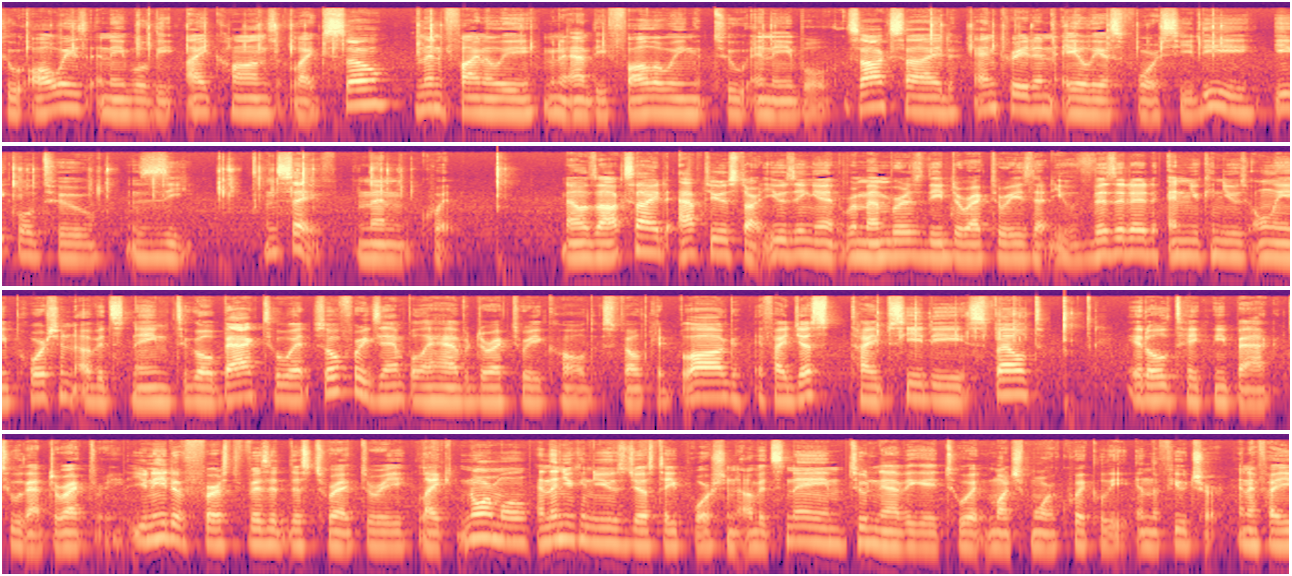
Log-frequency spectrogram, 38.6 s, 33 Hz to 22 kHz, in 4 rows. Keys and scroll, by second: 0.0-3.1 typing, 3.3 Return, 4.0 ctrl+1, 4.5 super+v, 5.4-13.1 typing, 10.4 ctrl+2, 13.4 Return, 25.6-27.4 typing.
